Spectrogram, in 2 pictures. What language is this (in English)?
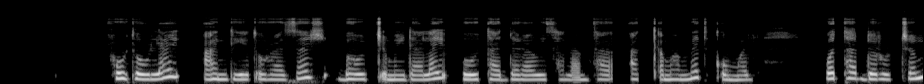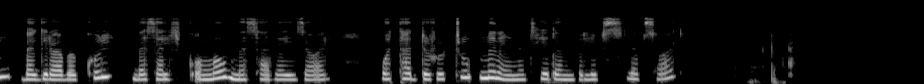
Amharic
